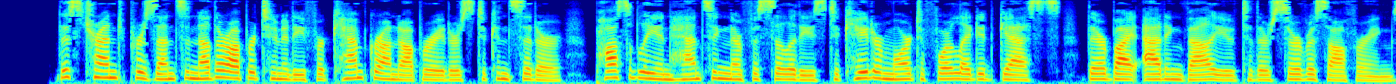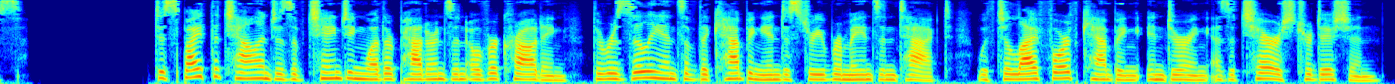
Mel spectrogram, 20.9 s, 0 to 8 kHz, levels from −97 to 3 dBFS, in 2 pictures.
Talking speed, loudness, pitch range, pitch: 155 wpm, -23 LUFS, 170-200 Hz, 180 Hz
